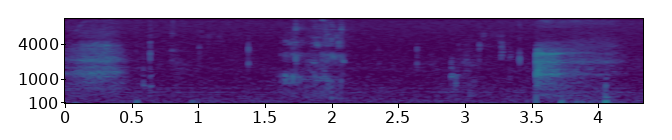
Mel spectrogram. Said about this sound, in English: I dare you, as I take a sip of coffee.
